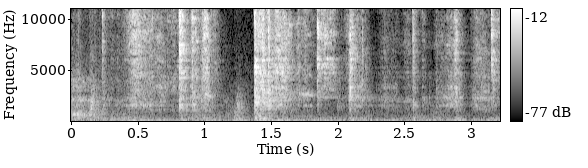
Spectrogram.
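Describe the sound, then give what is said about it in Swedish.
A metal utensil scrapes and clinks against a pot in a steady stirring rhythm as chocolate melts in it, fairly quiet, with a few sharper scraping strokes and no talking. “ska jag bara kolla så vi inte bränner fast det här.”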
